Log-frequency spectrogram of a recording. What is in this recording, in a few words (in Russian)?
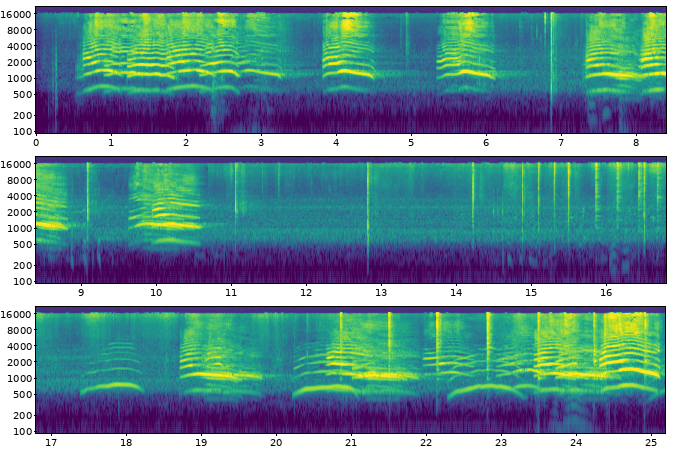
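pavlin golos, peacock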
